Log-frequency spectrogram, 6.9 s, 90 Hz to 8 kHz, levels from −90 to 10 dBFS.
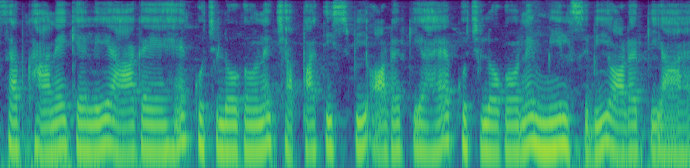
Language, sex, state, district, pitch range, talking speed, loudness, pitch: Hindi, female, Uttar Pradesh, Jyotiba Phule Nagar, 145-160 Hz, 200 wpm, -14 LUFS, 150 Hz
